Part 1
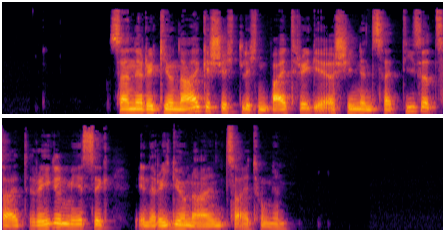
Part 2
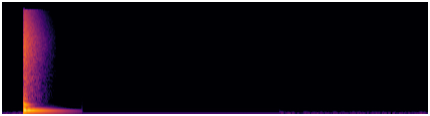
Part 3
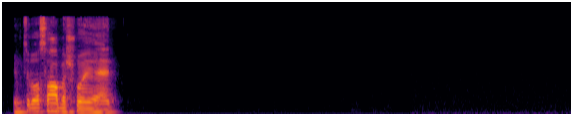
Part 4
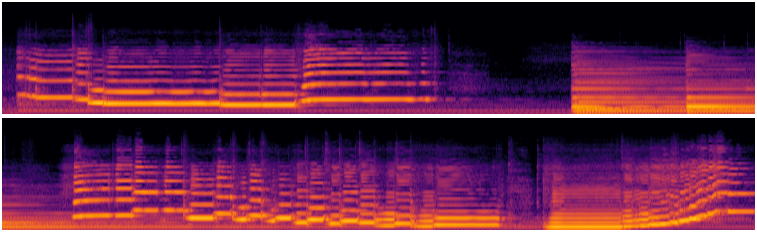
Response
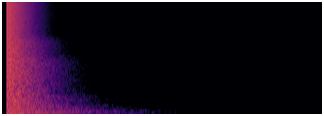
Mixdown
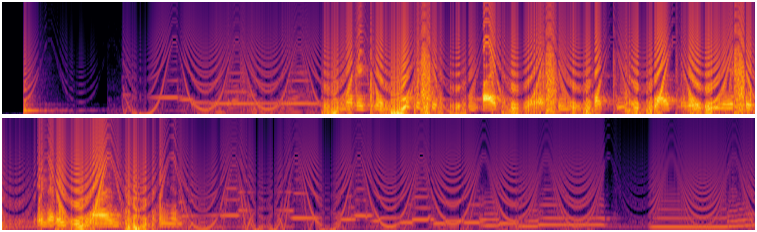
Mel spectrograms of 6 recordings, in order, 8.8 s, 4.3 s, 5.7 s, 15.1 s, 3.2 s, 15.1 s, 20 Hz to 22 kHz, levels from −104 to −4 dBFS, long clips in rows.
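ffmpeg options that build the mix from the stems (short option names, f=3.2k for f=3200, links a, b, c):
-filter_complex "[0:a]highpass=430,dynaudnorm=f=170:g=17:m=13dB,adelay=2100,volume=-2dB,asplit=2[a][b];[b]volume=-23dB[c];[1:a]volume=-13.5dB,asplit=2[d][e];[e]volume=-19.5dB[f];[2:a]alimiter=level_in=4dB:limit=-24dB:level=0:latency=1,volume=-4dB,adelay=2000,volume=-9dB[g];[3:a]highshelf=f=3.3k:g=-11,asoftclip=type=hard:threshold=-32dB,adelay=1050,volume=-8.5dB[h];[4:a]atrim=start_sample=2205[i];[c][f]amix=inputs=2:normalize=0[j];[j][i]afir=irnorm=-1:irlink=0[k];[a][d][g][h][k]amix=inputs=5:normalize=0,acrusher=samples=39:mix=1:aa=0.000001:lfo=1:lforange=62.4:lforate=1.6"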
